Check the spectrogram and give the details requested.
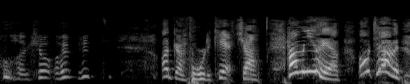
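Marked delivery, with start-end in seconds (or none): none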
